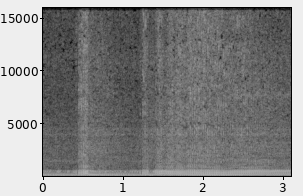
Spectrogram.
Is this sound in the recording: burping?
no

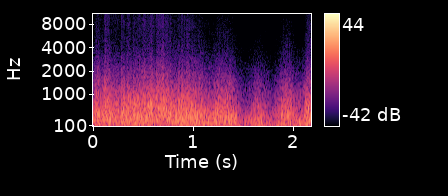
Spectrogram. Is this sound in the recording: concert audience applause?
no

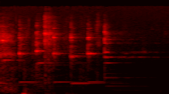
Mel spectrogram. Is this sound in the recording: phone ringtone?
yes

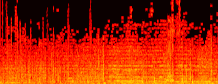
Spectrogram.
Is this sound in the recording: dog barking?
no

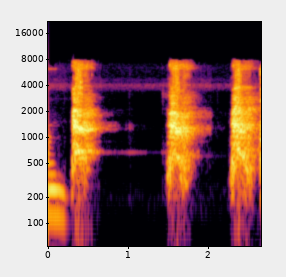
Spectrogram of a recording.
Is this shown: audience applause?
no

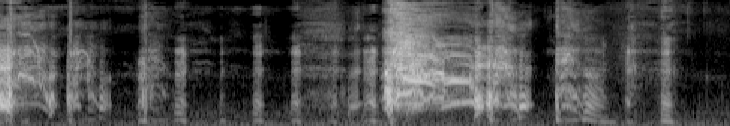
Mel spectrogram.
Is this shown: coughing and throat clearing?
yes

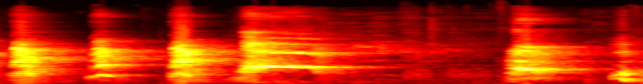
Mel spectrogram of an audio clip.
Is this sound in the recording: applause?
no

